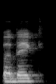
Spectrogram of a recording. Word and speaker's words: Babak: I mean, it's one of those ones, it's a two-syllable, but it's tricky because emphasis is like the whole thing. It's the whole thing. Babak. See, what I usually say is like, it's like saying bar back, and then you just take out the R.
